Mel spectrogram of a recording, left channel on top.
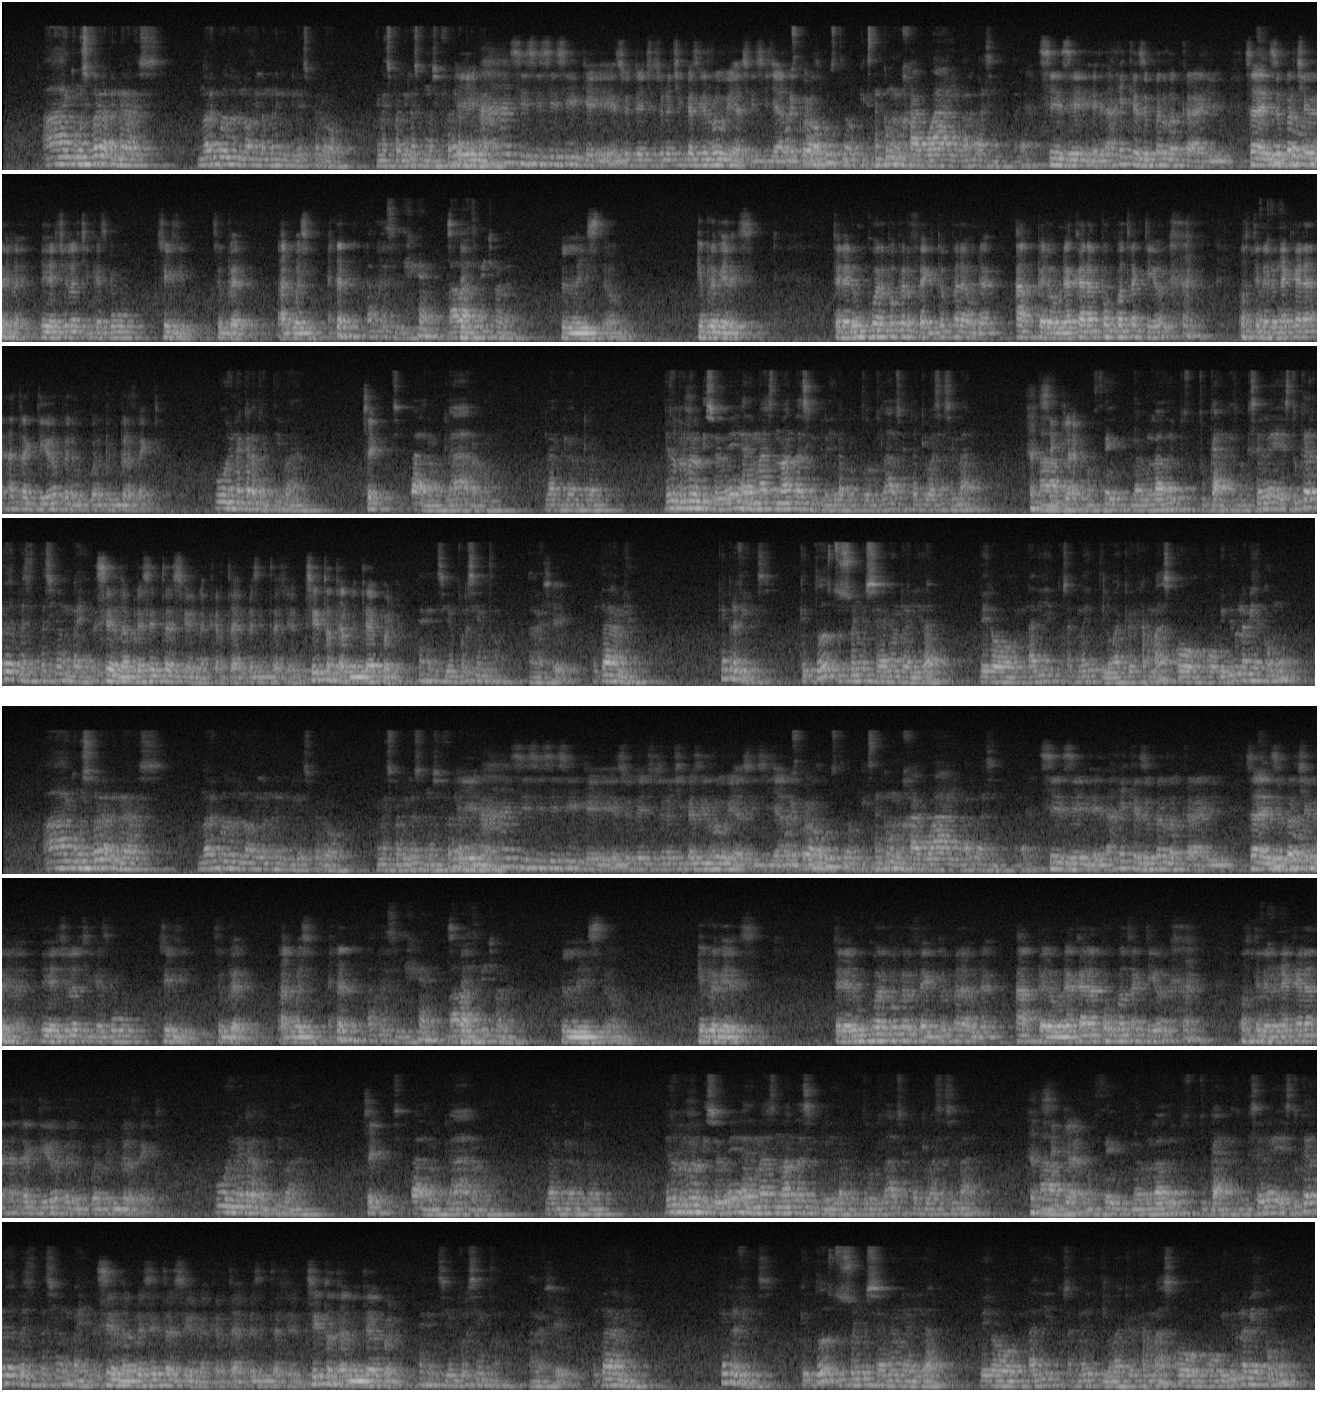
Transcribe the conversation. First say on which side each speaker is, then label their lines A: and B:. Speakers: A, on the left; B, on the left.
A: Ay, como si fuera la primera vez. No recuerdo el, no- el nombre en inglés, pero en español es como si fuera
B: Eh,
A: la primera
B: ah,
A: vez.
B: sí, sí, sí, sí, que es, de hecho es una chica así rubia, sí, sí, ya
A: Justo,
B: recuerdo.
A: justo, que están como en Hawái o algo así, ¿sabes?
B: Sí, sí, eh, ay, que es súper loca. y- o sea,
A: Sí,
B: es súper
A: está
B: chévere.
A: bueno,
B: la- y de hecho la chica es como, sí, sí, súper, algo así. <laughs>
A: algo así. <laughs> Babas,
B: Sí,
A: échamela.
B: listo. ¿Qué prefieres? ¿Tener un cuerpo perfecto para una... Ah, pero una cara poco atractiva? <laughs> ¿O tener
A: Ok.
B: una cara atractiva pero un cuerpo imperfecto?
A: Uy, una cara atractiva.
B: Sí,
A: Sí, claro, claro. Claro, claro, claro.
B: listo.
A: Es lo primero que se ve. Además, no andas sin playera por todos lados. ¿Qué tal que vas a cenar?
B: <laughs>
A: A,
B: Sí, claro.
A: no sé, a algún lado y pues tu cara es lo que se ve. Es tu carta de presentación, vaya.
B: Sí, es la presentación, la carta de presentación. Sí, totalmente de acuerdo.
A: <laughs> cien por ciento A ver,
B: Sí.
A: ahí está la mía. ¿Qué prefieres? ¿Que todos tus sueños se hagan realidad, pero nadie, o sea, nadie te lo va a creer jamás? ¿O, o vivir una vida común,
